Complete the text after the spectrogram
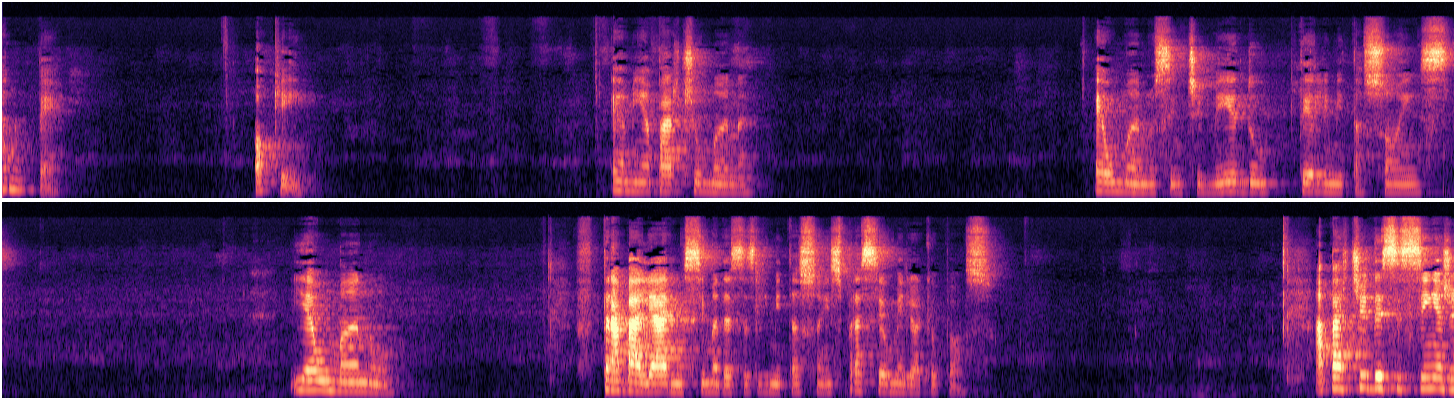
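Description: A woman talks calmly and close up, in short bursts with pauses.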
